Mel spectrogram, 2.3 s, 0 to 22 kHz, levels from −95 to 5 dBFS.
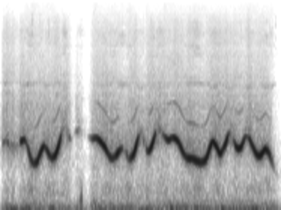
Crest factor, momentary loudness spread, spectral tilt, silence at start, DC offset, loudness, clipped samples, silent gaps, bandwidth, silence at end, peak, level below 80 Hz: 10 dB; 5 LU; -4.5 dB/octave; 0 s; under 0.1%; -13 LUFS; under 0.1%; none; 5.6 kHz; 0.05 s; -4 dBFS; -34 dBFS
